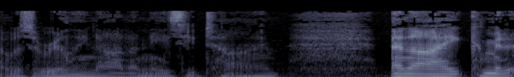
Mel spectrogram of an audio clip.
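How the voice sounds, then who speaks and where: A man's medium-pitched, somewhat breathy voice with an American accent, ordinary pitch variation and a very fast pace, against a quiet background. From US Northeast (Philadelphia suburbs). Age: 50s. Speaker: playwright and film director. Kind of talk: interview.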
